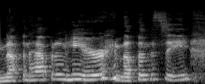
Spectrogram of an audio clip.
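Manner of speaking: high, breezy fake innocence with a laugh; giggly sing-song denial; mock innocent. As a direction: play it like nothing's wrong, squeaky high. Characters feign innocence over stolen money.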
